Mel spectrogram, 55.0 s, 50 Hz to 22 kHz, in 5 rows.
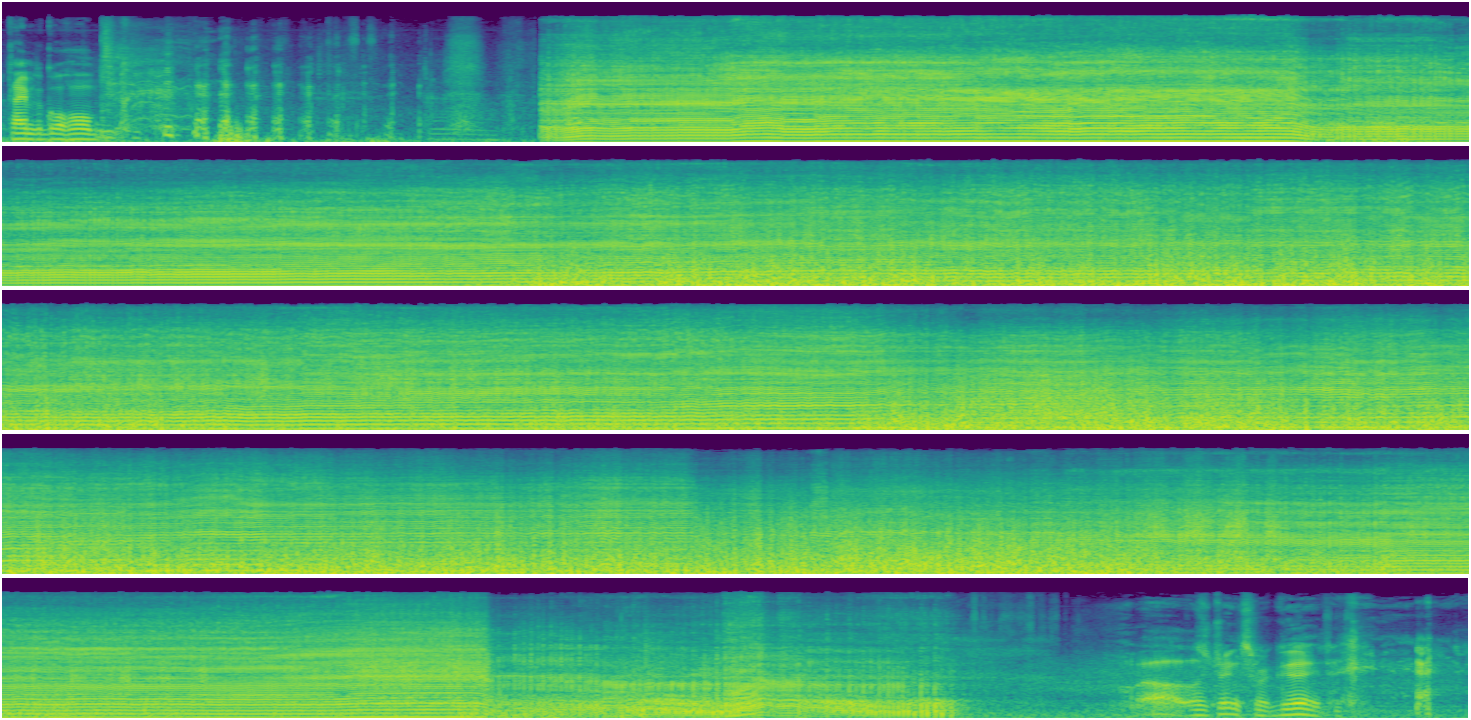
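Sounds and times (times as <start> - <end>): wind buffeting microphone: 0.8 - 3.0, 4.1 - 52.3
small engine running: 4.0 - 52.3.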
